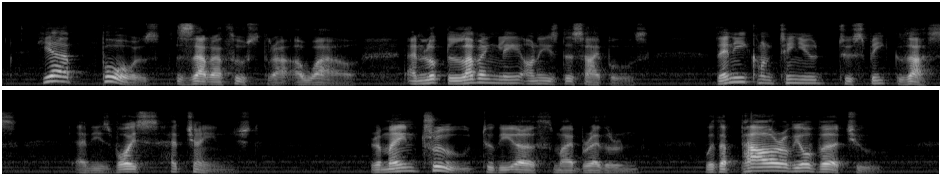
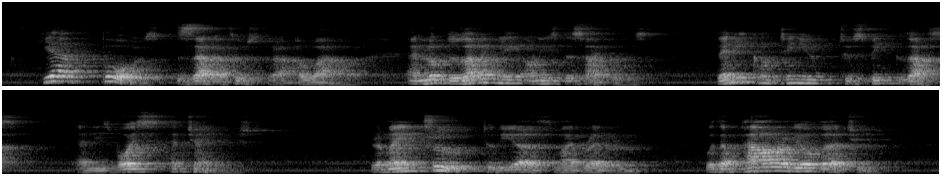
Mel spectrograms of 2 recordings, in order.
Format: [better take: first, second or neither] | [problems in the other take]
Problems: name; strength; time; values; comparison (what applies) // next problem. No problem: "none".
first | room echo; dies away in 1 s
